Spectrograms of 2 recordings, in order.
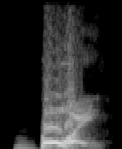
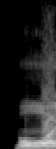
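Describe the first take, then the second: First: Boy is said in a demeaning, contemptuous way. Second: Boy is said in a casual, friendly way.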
